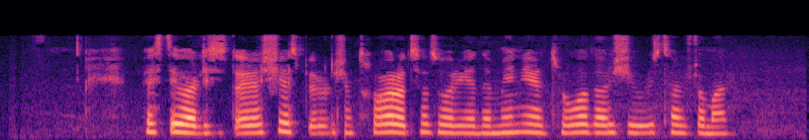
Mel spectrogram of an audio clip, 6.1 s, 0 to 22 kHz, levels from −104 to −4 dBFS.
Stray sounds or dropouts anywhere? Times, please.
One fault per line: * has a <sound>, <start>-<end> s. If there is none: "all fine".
all fine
